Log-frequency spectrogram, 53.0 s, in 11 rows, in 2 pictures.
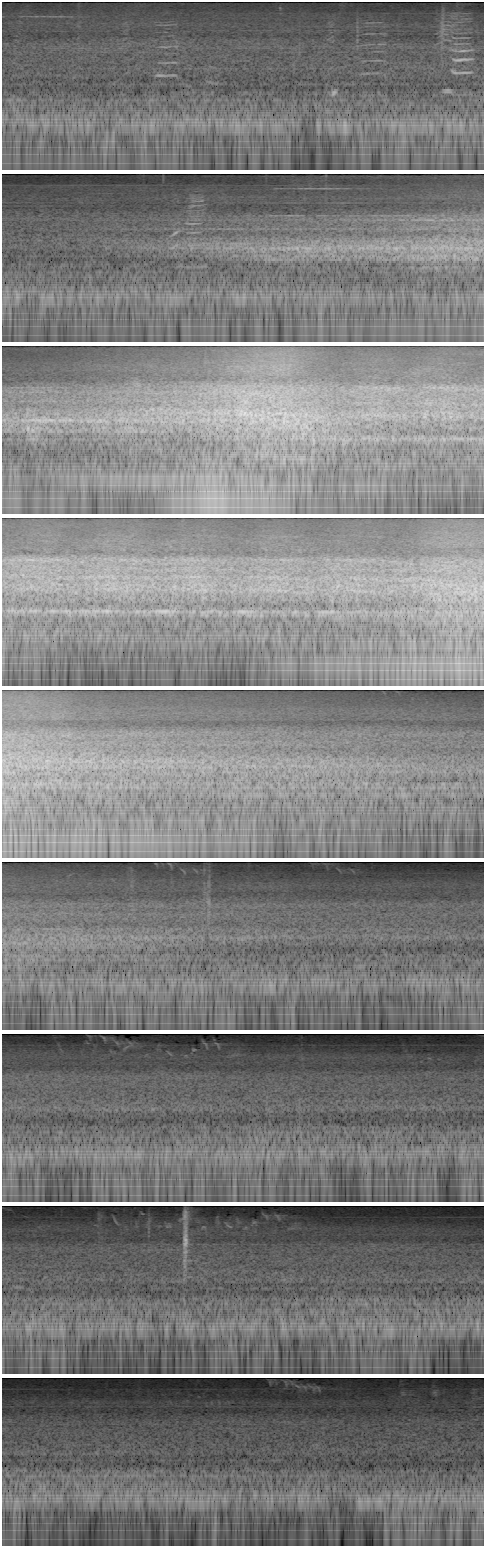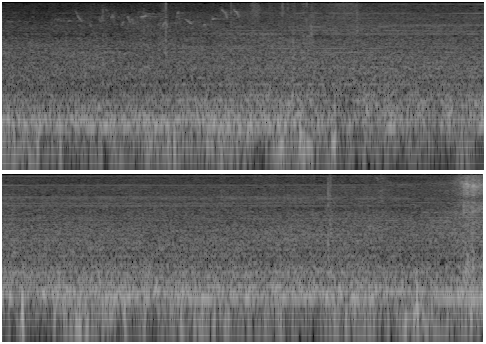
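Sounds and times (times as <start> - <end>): passenger train passing: 0.8 - 34.7.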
